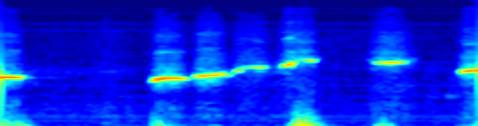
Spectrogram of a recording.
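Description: Someone whistles a short, bright tune of several clipped notes, with the pitch stepping gradually upward. The whistling is clear and heard alone.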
